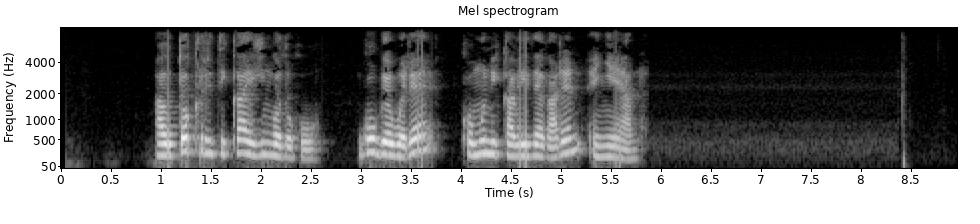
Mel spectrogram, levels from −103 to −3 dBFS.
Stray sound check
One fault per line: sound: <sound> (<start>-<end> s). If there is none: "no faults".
no faults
